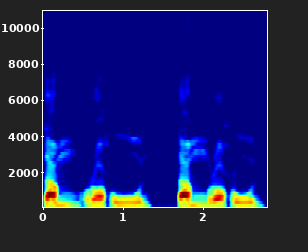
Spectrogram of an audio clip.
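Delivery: tamrohun slow, mim said clearly without nasal hum; slow recitation. Shown as a demonstration. Ustaz demonstrating izhar syafawi, slow recitation. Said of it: "Mim mati jelas bunyi mim mati".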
